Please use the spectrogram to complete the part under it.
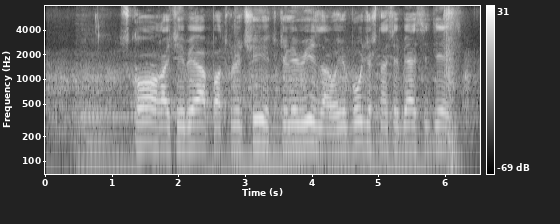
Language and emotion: Russian, neutral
